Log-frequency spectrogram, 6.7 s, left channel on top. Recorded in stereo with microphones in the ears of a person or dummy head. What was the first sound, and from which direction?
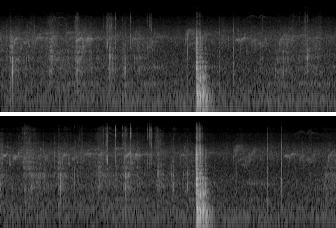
A crack, 35° right (ahead or behind).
